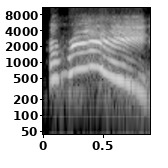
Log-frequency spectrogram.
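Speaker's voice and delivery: high, loud cry of delight; joyful cheer. A narrator's reading. Princess cheers as the frog returns her ball: high loud delight. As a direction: cheer like a girl getting her toy back. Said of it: "she cried".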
